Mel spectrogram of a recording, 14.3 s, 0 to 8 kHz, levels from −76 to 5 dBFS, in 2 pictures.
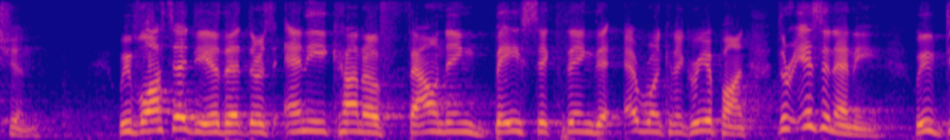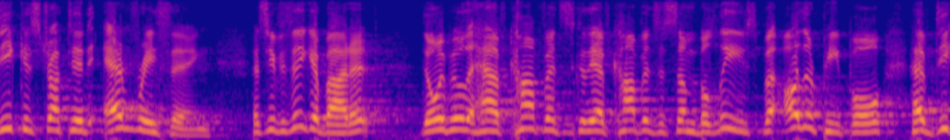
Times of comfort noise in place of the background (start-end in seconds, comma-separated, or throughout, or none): none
